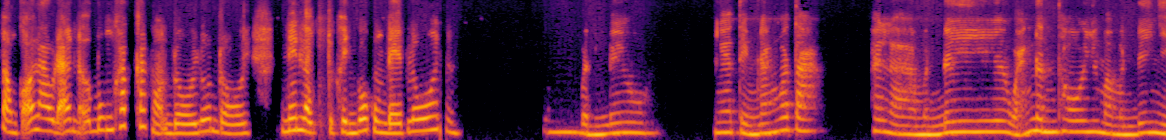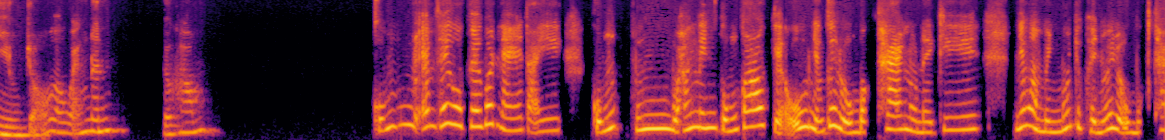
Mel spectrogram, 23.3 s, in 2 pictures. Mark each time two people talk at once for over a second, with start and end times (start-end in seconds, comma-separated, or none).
none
